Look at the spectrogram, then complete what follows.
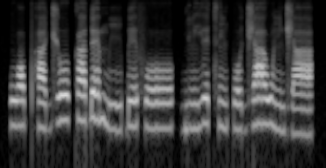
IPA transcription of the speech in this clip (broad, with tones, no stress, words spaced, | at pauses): wɔ˨pʰa˨ d͡ʒoː˦ka˦ɗɛ˦ miː˨ɓe˦foː˦ | ɡĩ˨jɪ˦ t͡sĩ˨po˨ d͡ʒaː˦wĩ˨d͡ʒa˨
